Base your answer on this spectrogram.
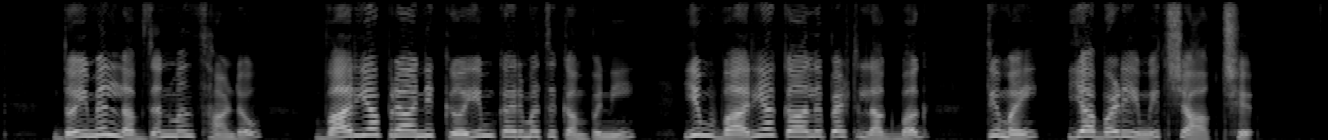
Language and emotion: Kashmiri, neutral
